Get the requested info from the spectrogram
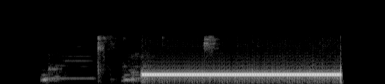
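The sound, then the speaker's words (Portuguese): A telephone dial tone: a steady, loud, unbroken hum at one mid-low pitch that holds for about two seconds and then cuts off abruptly, preceded by a few brief clicks and short tones. “Peraí, escuta aí, Lu, no telefone.”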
